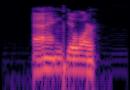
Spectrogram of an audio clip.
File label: "angular", English; adjectives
